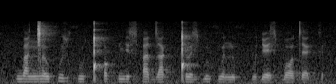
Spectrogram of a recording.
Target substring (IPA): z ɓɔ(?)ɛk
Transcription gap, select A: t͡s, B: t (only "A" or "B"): B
